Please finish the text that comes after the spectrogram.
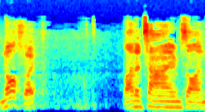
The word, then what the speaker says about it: Norfolk: more recently now you noticed when I said noruk it's actually Norfolk Virginia if you're from Virginia it's pronounced noruk a lot of times on movies and TV shows they'll say Norfolk which is absolutely incorrect if you're from the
